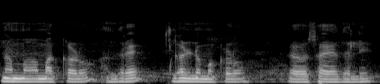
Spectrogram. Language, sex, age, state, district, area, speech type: Kannada, male, 60+, Karnataka, Chikkamagaluru, rural, spontaneous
